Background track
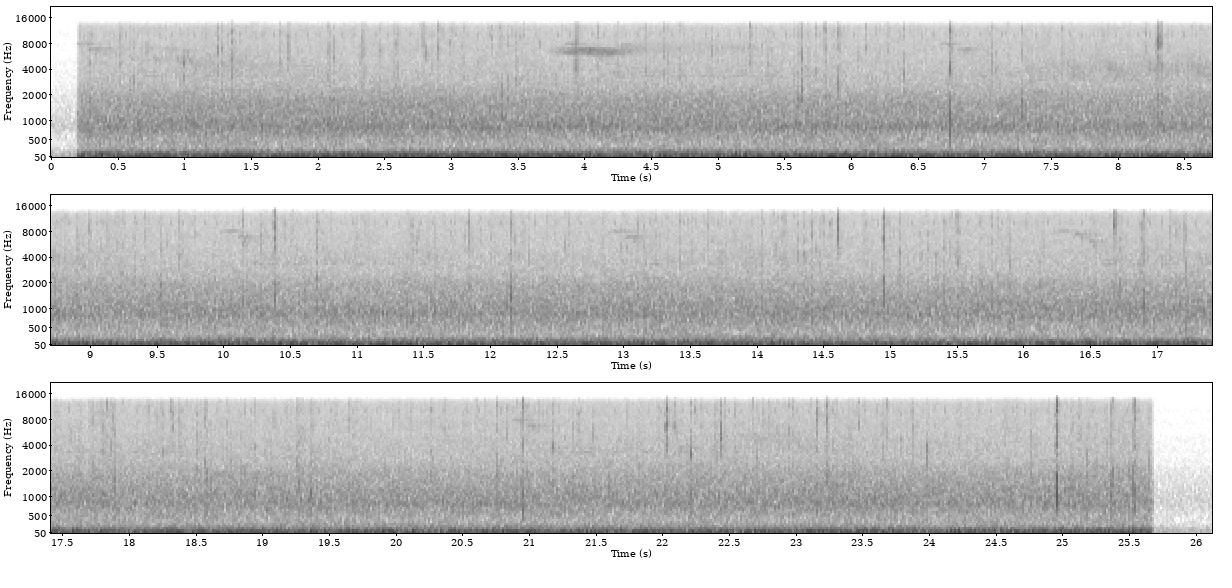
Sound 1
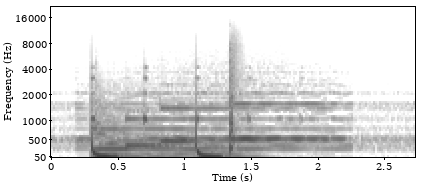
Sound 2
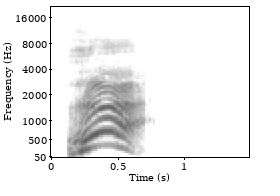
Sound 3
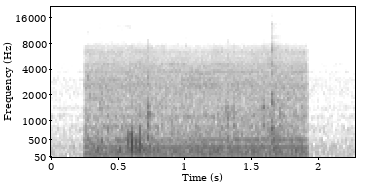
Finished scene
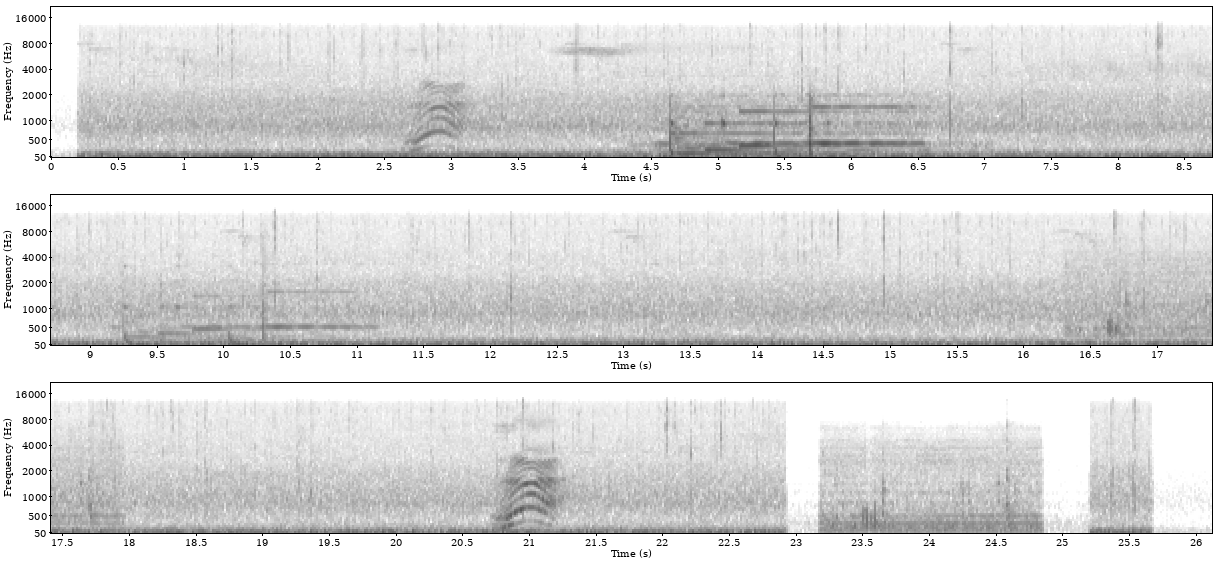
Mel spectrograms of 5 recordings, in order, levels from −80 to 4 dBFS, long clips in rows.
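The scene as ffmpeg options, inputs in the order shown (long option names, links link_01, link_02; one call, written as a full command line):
ffmpeg -i bed.wav -i cue0.wav -i cue1.wav -i cue2.wav -filter_complex "[2:a]asplit=2[link_01][link_02];[1:a]asplit=2[link_03][link_04];[3:a]asplit=2[link_05][link_06];[0:a]volume=-11dB[link_07];[link_03]highpass=frequency=220:width_type=q:width=0.5412,highpass=frequency=220:width_type=q:width=1.307,lowpass=frequency=2200:width_type=q:width=0.5176,lowpass=frequency=2200:width_type=q:width=0.7071,lowpass=frequency=2200:width_type=q:width=1.932,afreqshift=-120[link_08];[link_04]asplit=2[link_09][link_10];[link_10]adelay=21,volume=-11dB[link_11];[link_09][link_11]amix=inputs=2:normalize=0[link_12];[link_05]highpass=frequency=360:width=0.5412,highpass=frequency=360:width=1.3066[link_13];[link_02]asplit=2[link_14][link_15];[link_15]adelay=12,volume=-4dB[link_16];[link_14][link_16]amix=inputs=2:normalize=0[link_17];[link_06]alimiter=limit=-15dB:level=0:latency=1:release=94[link_18];[link_07]asplit=2[link_19][link_20];[link_19]atrim=end=22.924[link_21];[link_18]atrim=end=2.28,asetpts=PTS-STARTPTS,volume=-7.5dB[link_22];[link_20]atrim=start=25.196[link_23];[link_01]atrim=end=1.49,asetpts=PTS-STARTPTS,volume=-8dB,afade=type=in:duration=0.004:curve=hsin,afade=type=out:start_time=1.486:duration=0.004:curve=hsin,adelay=2490[link_24];[link_08]atrim=end=2.73,asetpts=PTS-STARTPTS,volume=-1.5dB,afade=type=in:duration=0.004:curve=hsin,afade=type=out:start_time=2.726:duration=0.004:curve=hsin,adelay=4340[link_25];[link_12]atrim=end=2.73,asetpts=PTS-STARTPTS,volume=-15dB,afade=type=in:duration=0.004:curve=hsin,afade=type=out:start_time=2.726:duration=0.004:curve=hsin,adelay=8950[link_26];[link_13]atrim=end=2.28,asetpts=PTS-STARTPTS,volume=-8.5dB,afade=type=in:duration=0.004:curve=hsin,afade=type=out:start_time=2.276:duration=0.004:curve=hsin,adelay=707364S[link_27];[link_17]atrim=end=1.49,asetpts=PTS-STARTPTS,volume=-1.5dB,afade=type=in:duration=0.004:curve=hsin,afade=type=out:start_time=1.486:duration=0.004:curve=hsin,adelay=20580[link_28];[link_21][link_22]acrossfade=duration=0.004:curve1=hsin:curve2=hsin[link_29];[link_29][link_23]acrossfade=duration=0.004:curve1=hsin:curve2=hsin[link_30];[link_30][link_24][link_25][link_26][link_27][link_28]amix=inputs=6:normalize=0" out.wav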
